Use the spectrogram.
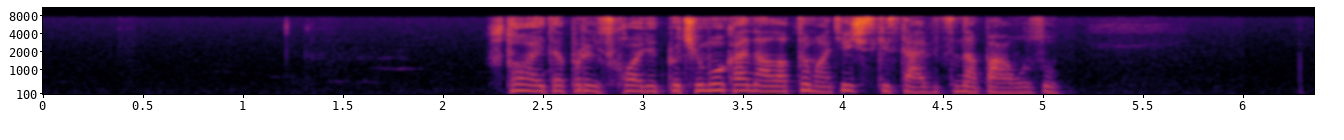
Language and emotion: Russian, angry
